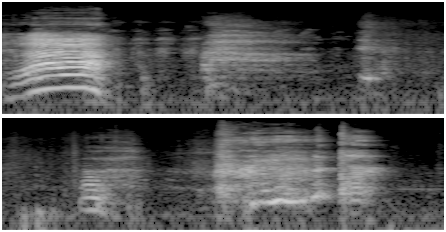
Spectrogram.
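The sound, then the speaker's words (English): A strained vocal groan gives way to several harsh, irregular coughs and raspy throat-clearing bursts from a person who has just eaten very hot sauce, loud and spaced unevenly with short breathy pauses between them. “Coughing is worse.”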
